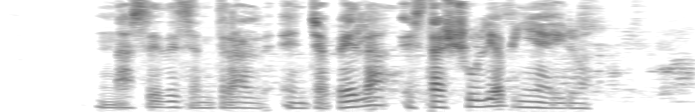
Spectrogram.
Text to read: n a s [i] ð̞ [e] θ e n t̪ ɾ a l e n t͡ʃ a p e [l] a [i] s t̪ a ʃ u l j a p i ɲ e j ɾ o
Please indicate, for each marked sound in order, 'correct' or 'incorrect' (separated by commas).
incorrect, correct, correct, incorrect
